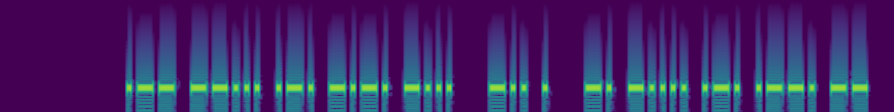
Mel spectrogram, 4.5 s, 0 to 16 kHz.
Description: Morse code, heard as a keyed tone, about 42 wpm, 700 Hz. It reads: W7RCB DE N6RPM
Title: USA Callsign DE Callsign - 5 Characters - 45wpm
